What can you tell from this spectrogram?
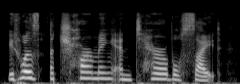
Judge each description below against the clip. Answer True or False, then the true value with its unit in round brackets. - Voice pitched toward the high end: True (245 Hz)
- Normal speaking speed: True (175 wpm)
